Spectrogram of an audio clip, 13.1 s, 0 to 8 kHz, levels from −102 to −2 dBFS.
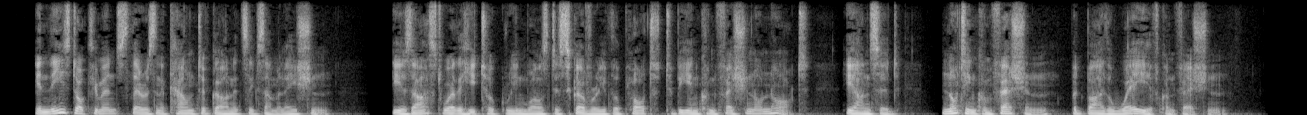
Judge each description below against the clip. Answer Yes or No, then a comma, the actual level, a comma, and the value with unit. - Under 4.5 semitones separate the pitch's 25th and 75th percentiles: Yes, average, 3.2 semitones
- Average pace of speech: Yes, average, 170 wpm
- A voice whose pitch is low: Yes, low, 105 Hz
